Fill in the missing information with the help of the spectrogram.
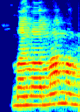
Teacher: o lábio está sendo vedado. E aí ela não está ficando com a respiração oral, porque ela está com a boca fechada, porque ela está fazendo vedamento.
